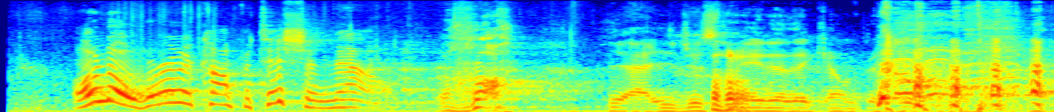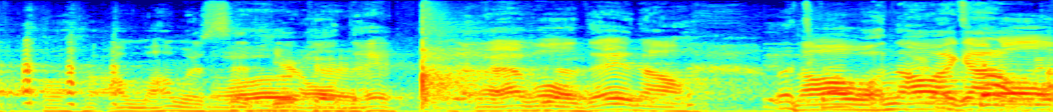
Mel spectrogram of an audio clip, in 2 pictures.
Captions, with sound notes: - Oh, no, we're in a competition now. - Oh! Yeah, you just made it a competition. (people laughing) I'm gonna sit here all day. - All day. - I have all day now. - Now I got all day all of a sudden.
